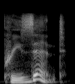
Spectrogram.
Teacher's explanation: If you stress the second syllable, it means to give a speech.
